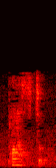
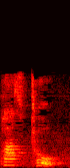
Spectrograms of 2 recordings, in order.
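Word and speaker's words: pastor: Tata that is where you find this out pasta pasta not past two when you pronounce it as past all you are put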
